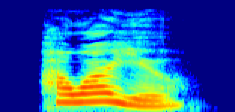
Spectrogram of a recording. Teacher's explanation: insert a short W sound after the word how and Link the words together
